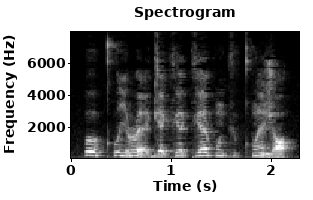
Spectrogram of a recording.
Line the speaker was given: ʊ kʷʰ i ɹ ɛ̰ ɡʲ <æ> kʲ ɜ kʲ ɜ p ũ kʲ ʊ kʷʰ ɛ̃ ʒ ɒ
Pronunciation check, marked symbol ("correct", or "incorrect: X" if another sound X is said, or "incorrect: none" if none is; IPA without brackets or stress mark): correct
